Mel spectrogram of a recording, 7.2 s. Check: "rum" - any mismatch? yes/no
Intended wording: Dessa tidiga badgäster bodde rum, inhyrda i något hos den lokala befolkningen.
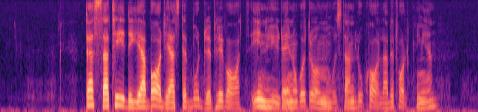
yes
